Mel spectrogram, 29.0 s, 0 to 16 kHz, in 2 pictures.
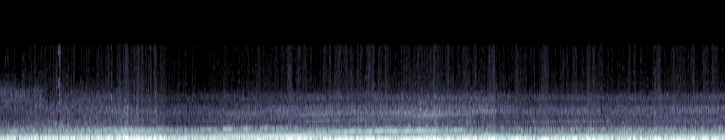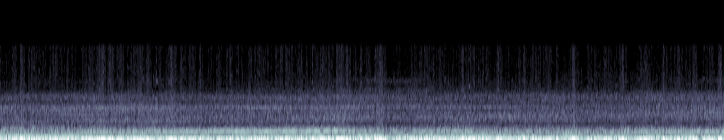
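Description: A 1999 Jeep Wrangler TJ's 2.5-litre inline-four running on the road, heard from inside the cab with road noise. The engine note climbs for the first several seconds as the Jeep accelerates, then holds steady at cruise.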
